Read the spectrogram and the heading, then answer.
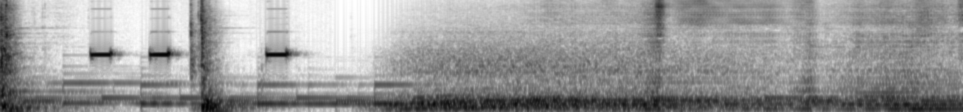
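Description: A microwave oven starting up and running: three short keypad beeps and a thump, then a steady, continuous hum and whir that carries on to the end.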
